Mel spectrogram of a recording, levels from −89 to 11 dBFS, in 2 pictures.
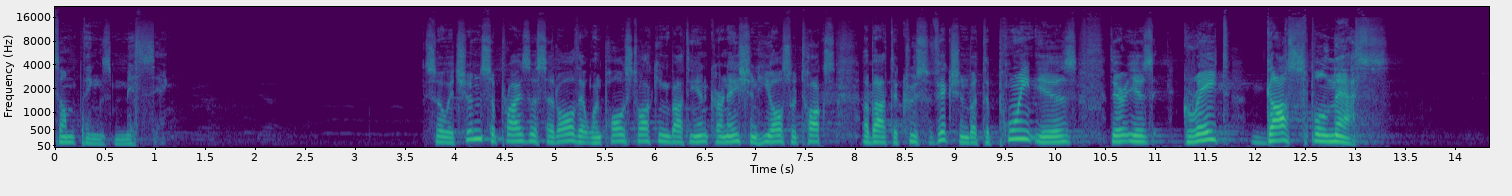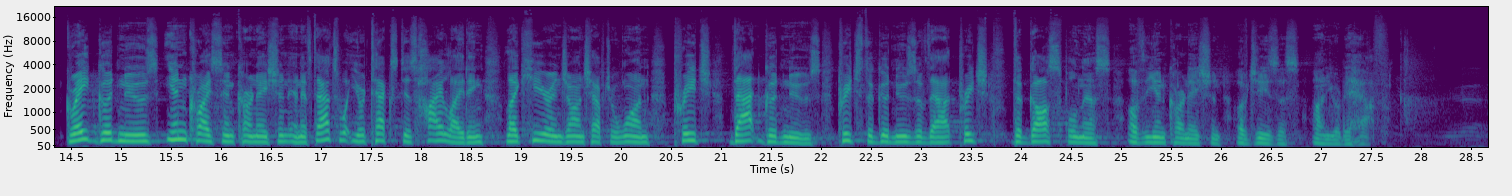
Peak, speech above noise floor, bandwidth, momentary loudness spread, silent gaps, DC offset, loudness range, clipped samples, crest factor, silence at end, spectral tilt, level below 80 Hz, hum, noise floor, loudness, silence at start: -8 dBFS; 50 dB; 16 kHz; 13 LU; none; under 0.1%; 7 LU; under 0.1%; 20 dB; 1.15 s; -6.5 dB/octave; -72 dBFS; none; -77 dBFS; -27 LUFS; 0 s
